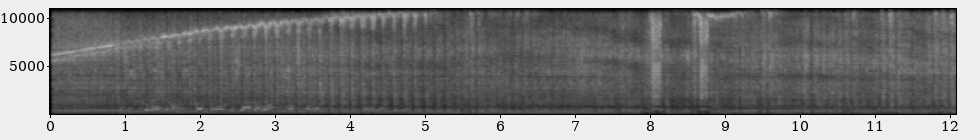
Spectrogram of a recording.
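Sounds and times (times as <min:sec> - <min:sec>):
tractor engine with high whine: 0:00.0 - 0:12.0
person speaking: 0:01.0 - 0:04.8.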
